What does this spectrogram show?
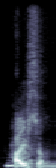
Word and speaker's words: Hisham: Hisham, that's how I pronounce the name? Yeah, Hisham, that's right.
